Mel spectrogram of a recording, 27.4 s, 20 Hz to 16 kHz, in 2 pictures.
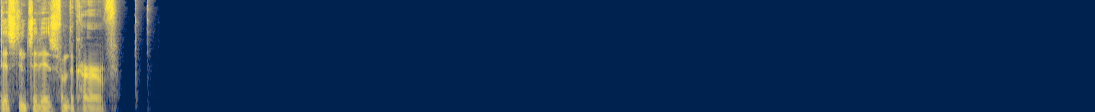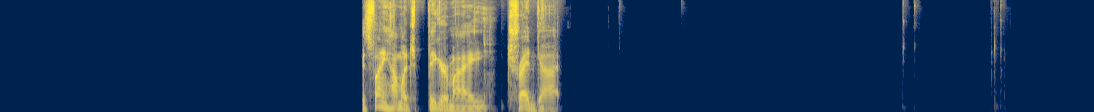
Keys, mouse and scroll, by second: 1.5 click, 2.5-3.6 drag, 4.3-5.9 scroll down 1, 6.0 click, 6.3 click, 6.8 click, 7.2 click, 7.6 click, 7.8 click, 8.6-10.9 drag, 12.3 scroll down 1, 14.8-16.5 drag, 17.2-19.0 drag, 19.4 ctrl+z, 21.0 click, 21.9 s, 24.8 right click, 26.0-26.6 middle drag.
